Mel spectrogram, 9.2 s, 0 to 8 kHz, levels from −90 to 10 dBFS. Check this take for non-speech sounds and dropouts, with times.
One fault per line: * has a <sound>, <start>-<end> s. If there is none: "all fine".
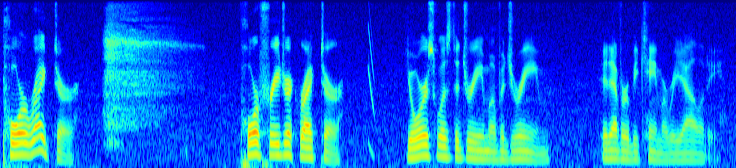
* has a sigh, 1.3-2.6 s
* has a chirp, 4.6-4.7 s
